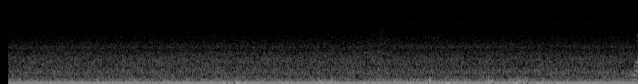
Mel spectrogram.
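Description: Steady low background hum with a faint even hiss, unbroken and unchanging.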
